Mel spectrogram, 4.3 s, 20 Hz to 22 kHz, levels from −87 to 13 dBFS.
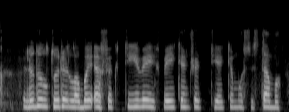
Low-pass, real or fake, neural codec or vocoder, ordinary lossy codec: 7.2 kHz; real; none; Opus, 64 kbps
